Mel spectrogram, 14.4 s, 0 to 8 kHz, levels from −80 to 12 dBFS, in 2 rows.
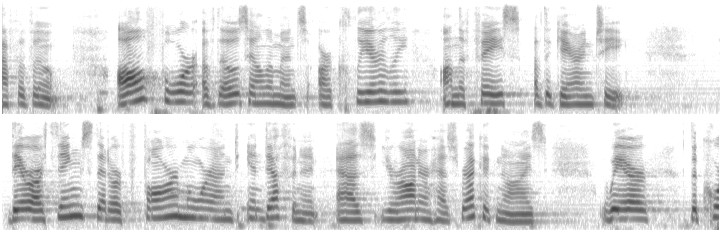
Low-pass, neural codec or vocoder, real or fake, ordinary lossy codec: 7.2 kHz; none; real; Opus, 32 kbps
